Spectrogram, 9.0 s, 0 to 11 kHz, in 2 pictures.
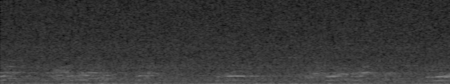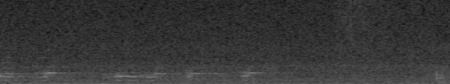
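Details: Canada geese calling at night under a blood red moon during the lunar eclipse of September 27, 2015; faint, short honks come about six times, roughly a second apart, over a steady background hiss.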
